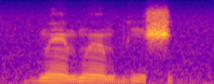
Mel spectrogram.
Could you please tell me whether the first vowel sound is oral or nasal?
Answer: nasal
